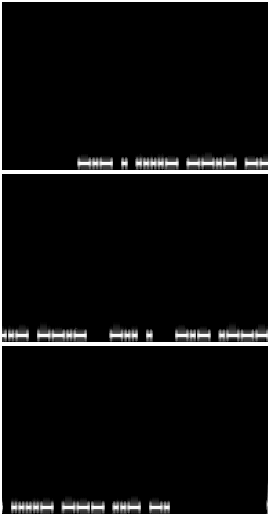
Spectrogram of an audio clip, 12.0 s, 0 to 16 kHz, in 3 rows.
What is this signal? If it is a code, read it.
Morse code, heard as a keyed tone, about 22 wpm, 700 Hz. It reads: KE4QQQ DE KJ4OUN
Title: USA Callsign DE Callsign - 6 Characters - 22wpm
